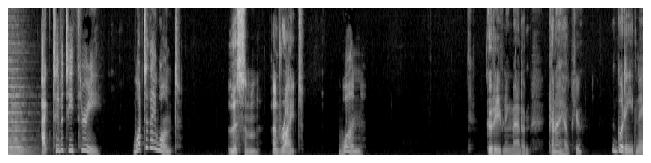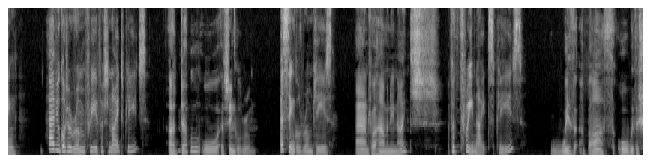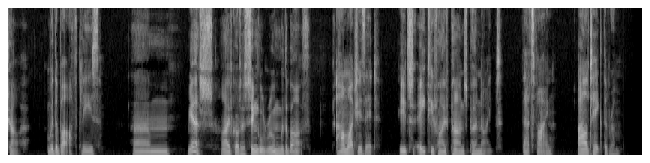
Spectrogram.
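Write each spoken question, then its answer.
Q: What do they want?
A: A single room with a bath for 3 nights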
